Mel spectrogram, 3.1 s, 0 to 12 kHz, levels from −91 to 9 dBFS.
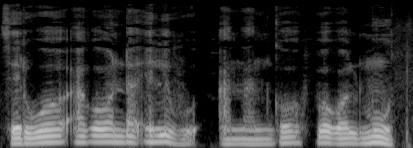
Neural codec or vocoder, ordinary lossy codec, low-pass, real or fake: none; AAC, 48 kbps; 10.8 kHz; real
